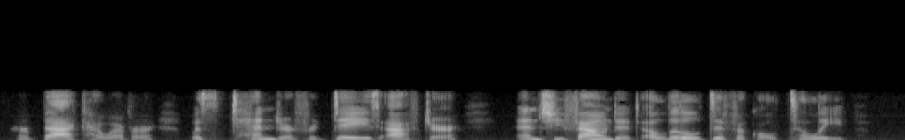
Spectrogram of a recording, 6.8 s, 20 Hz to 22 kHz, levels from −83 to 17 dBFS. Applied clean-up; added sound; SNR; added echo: none; none; none; none.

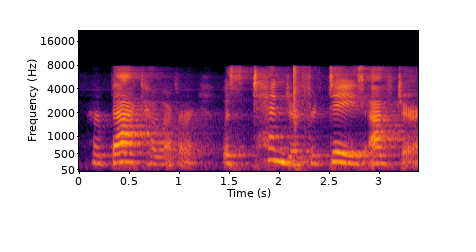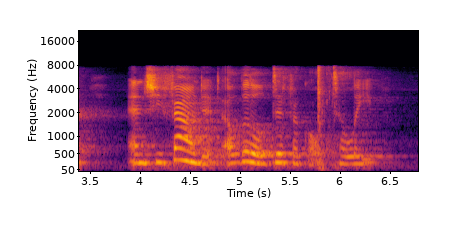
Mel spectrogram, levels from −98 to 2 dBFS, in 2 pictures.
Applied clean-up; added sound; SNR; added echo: none; Splash, splatter; 11 dB; reverberation time 0.9 s.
